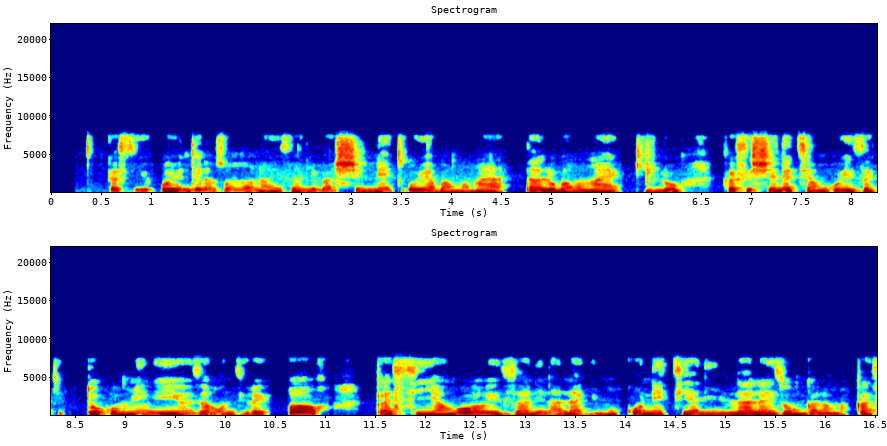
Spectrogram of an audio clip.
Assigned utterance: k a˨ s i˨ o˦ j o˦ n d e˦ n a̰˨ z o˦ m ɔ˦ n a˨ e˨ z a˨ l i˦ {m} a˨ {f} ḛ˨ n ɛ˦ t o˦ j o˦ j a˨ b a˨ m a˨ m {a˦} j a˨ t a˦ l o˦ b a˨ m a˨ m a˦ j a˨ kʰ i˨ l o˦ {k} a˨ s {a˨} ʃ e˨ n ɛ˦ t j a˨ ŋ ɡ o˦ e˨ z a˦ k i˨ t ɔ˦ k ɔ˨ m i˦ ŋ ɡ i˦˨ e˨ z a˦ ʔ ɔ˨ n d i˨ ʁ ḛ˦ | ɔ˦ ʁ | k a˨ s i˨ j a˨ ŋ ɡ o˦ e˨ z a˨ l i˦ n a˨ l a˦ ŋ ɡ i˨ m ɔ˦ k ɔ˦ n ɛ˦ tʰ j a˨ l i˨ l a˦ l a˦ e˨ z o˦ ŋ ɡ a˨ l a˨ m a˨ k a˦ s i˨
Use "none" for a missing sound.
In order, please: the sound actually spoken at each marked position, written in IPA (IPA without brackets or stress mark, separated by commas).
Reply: b, ʃ, a˦, k, i˨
